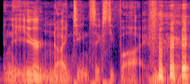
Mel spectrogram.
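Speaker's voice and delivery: slow, grand story opening; storyteller voice. Shown as a demonstration. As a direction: play the old-time storyteller. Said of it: "it was a joke".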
